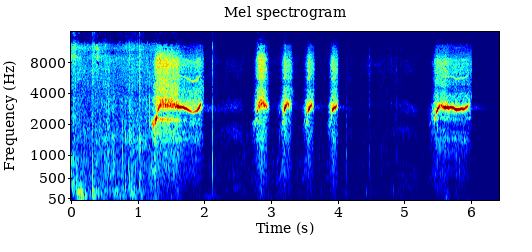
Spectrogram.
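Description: A person whistles loudly to scare off bears: one long shrill note, then four short sharp blasts in quick succession, a pause, and another long note, with no talking.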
